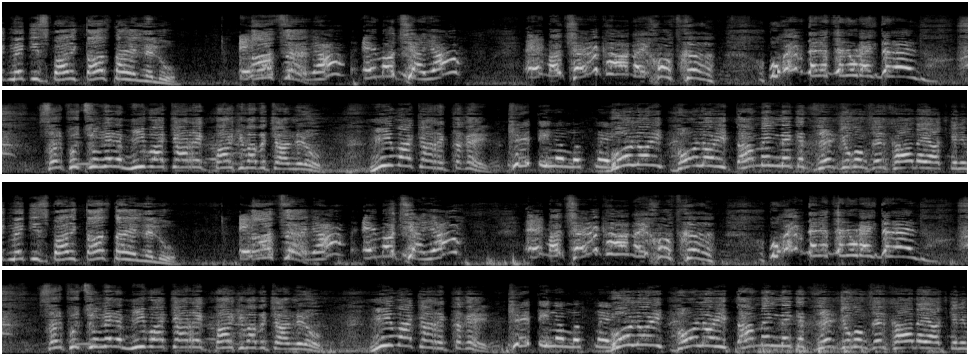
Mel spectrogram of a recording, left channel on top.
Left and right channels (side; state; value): both; normal; correlation 0.41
